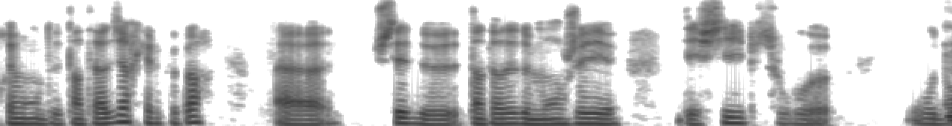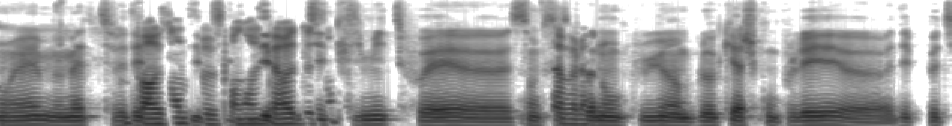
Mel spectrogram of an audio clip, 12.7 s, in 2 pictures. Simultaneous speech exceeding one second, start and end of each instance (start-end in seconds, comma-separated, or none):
6.7-8.6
